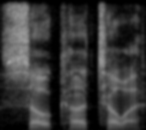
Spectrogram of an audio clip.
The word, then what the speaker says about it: sohcahtoa: this crazy phrase okay it's called so CUH Toa sohcahtoa it sounds kind of crazy I know it does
